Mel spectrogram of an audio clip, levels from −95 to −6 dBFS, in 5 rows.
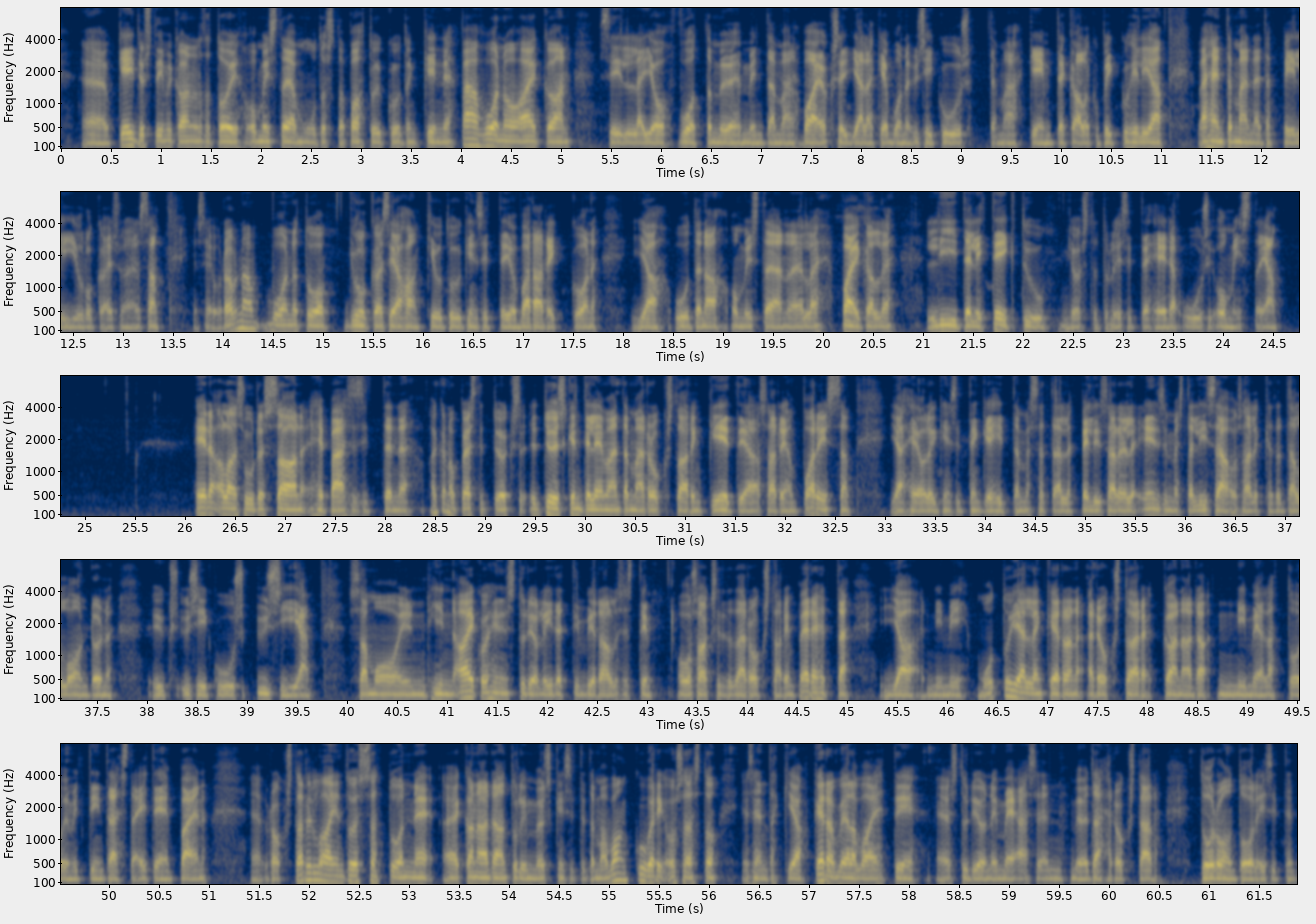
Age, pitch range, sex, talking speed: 20-39, 90-100 Hz, male, 110 wpm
